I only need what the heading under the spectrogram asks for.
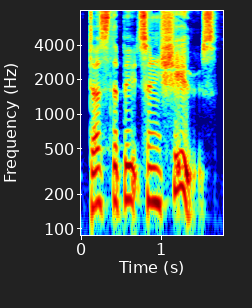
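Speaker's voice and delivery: high, slow puzzled question; wondering. A narrator's reading. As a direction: echo it in wonder, rising at the end. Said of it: "repeated in a wondering tone".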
